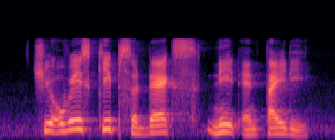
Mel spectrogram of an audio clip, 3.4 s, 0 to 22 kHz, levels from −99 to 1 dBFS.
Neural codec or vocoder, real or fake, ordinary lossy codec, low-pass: none; real; none; none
